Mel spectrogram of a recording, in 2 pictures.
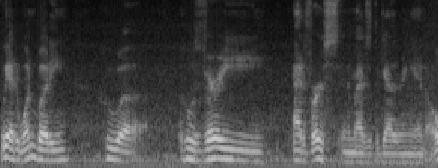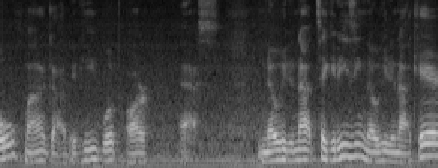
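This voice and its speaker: Someone speaks at a moderate pace with long, frequent pauses. Noticeable background noise and audible room echo fill the recording. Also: man. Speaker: podcast co-host, prison officer. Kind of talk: casual chat.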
